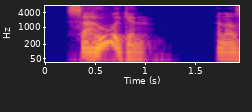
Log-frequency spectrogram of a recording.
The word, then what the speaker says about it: Sahuagin: Well, I played the like soundbite on D&D Beyond to see how you say it, and apparently it's Sahuagin.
